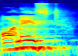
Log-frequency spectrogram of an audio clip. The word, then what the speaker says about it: honest: Okay, there are few words in English which begins with H, but the sound of H is silent. Yes, like honest, honesty, are.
